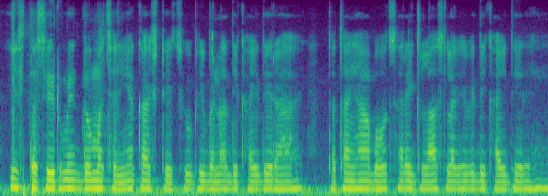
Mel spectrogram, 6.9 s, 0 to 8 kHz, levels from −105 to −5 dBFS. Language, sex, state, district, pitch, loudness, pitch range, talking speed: Hindi, male, Jharkhand, Ranchi, 115 Hz, -19 LUFS, 110-120 Hz, 220 wpm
